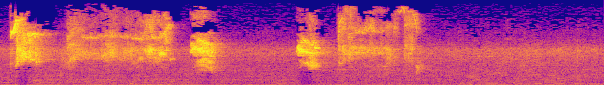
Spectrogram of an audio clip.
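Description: Infant long-tailed macaque squealing in high-pitched bursts while its mother handles it: about five squeals in the first four seconds, the longest about a second, then only a low background.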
